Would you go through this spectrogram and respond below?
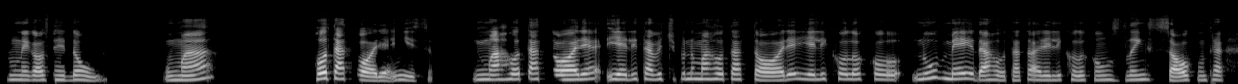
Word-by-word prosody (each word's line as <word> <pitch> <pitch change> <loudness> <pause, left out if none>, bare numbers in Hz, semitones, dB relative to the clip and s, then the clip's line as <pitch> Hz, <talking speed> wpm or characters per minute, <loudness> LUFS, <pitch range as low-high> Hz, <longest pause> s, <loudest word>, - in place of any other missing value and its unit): um - - -5
negócio 205 -1 -1
redondo 205 -2 -3 0.6
Uma? 205 +9 +2 1.0
Rotatória 255 -10 +5 0.2
isso, 190 -2 -8 0.4
uma 225 0 +2
rotatória, 240 -1 +3
e 240 - +1
ele 230 0 +1
estava 245 -2 0
tipo 245 +1 -13
em 255 - -3
uma 250 -1 0
rotatória, 240 -4 +1
e 250 -2 -5
ele 230 +2 -1
colocou 235 -2 -3
no 265 +6 -2
meio 260 -2 +1
da 205 -3 +3
rotatória 200 0 -4
ele 200 +1 -4
colocou 205 -1 -6
uns 205 -5 -11
lençol 210 -3 0
com 200 0 -11
tra 210 -1 -5
225 Hz, 135 wpm, -22 LUFS, 205-245 Hz, 1.0 s, Rotatória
